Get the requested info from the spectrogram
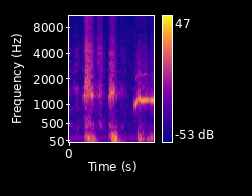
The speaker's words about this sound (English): First off, why are you breathing like that? Second off, why are you breathing so hard that you whistle?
